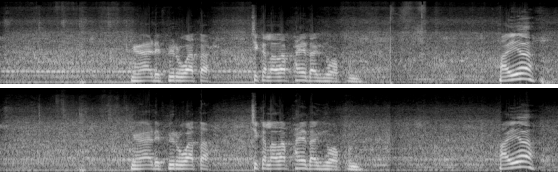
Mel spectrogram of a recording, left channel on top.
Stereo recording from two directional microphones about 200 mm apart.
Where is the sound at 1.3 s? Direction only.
5° right (ahead or behind).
